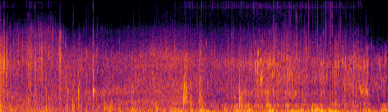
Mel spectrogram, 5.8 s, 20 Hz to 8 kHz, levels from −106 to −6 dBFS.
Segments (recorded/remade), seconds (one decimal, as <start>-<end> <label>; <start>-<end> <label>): 0.0-4.7 recorded; 4.7-5.8 remade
